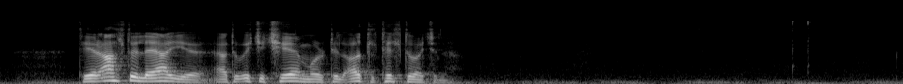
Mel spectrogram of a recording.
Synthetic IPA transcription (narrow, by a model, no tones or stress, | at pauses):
t̪ʰɛɛɾal̥t̪ʏlɛːjɪɛ̰ðt̪uɪht͡ɕːət͡ɕʰeːməɾt̪ʰɪlœt̪lt̪ʰɪlt̪ʰøt͡ɕɪnə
